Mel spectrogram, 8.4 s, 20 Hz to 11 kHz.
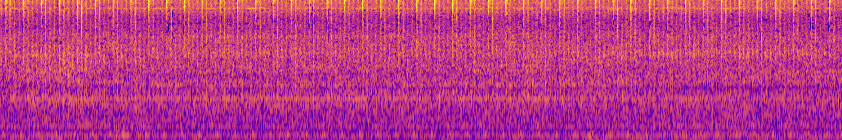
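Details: Rapid, sharp ticking at nearly three a second over a rough idle on LPG in a 4-cylinder car; the worn STAG WC-03 gas injectors are clattering and were replaced with a new set.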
